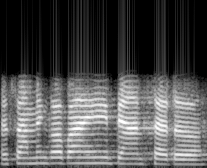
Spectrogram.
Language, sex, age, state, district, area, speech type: Odia, female, 30-45, Odisha, Nayagarh, rural, conversation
